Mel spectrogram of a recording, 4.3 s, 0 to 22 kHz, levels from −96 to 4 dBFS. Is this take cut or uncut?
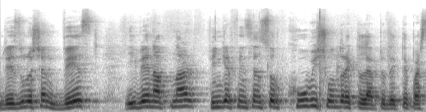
uncut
